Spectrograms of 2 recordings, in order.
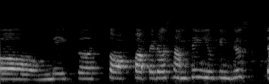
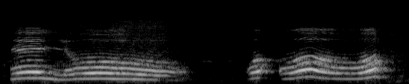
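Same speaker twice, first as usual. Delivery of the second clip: big, heavy, loud elephant-like voice, drawn-out "oh"; 5 dB louder than usual. Explaining how to give characters different voices, demonstrating a heavy, big voice. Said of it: "if you want to give a heavy voice".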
